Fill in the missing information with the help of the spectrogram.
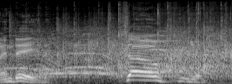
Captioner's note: audience cheering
